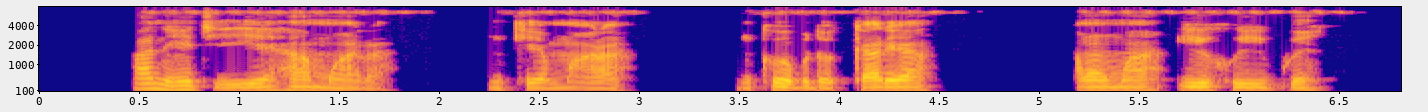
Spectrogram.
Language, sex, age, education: Igbo, male, 15-29, tertiary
